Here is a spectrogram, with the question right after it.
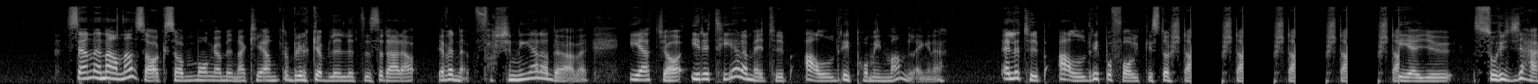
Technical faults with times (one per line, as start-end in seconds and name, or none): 11.91-13.99 stutter with silent gaps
